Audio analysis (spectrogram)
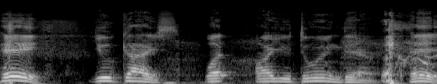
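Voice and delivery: loud, very slow, drawn-out, wooden bad acting. Mocking an actor's awful acting in the first Fast and Furious: Paul Walker bad acting impression. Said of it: "grade one acting school or what?".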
